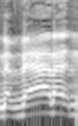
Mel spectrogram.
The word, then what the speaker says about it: Nevada: Nevada, Nevada, Nevada.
